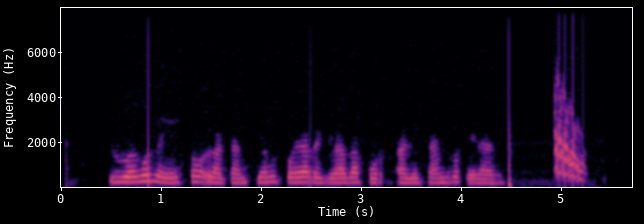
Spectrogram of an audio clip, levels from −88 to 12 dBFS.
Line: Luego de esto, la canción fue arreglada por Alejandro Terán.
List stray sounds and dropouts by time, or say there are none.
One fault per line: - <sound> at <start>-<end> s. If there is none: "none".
- chirp at 4.9-5.3 s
